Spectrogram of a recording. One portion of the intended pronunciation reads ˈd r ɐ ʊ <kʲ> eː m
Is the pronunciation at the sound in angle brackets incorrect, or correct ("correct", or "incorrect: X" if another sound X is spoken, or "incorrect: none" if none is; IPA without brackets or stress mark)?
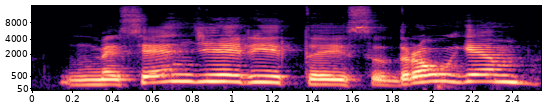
incorrect: ɡʲ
